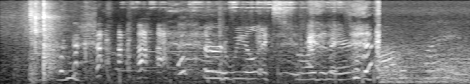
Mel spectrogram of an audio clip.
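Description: A young woman laughs loudly outdoors.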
